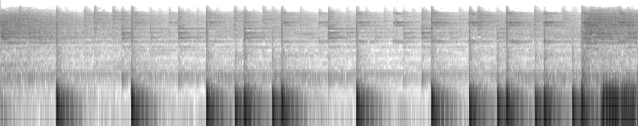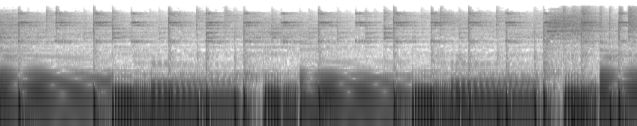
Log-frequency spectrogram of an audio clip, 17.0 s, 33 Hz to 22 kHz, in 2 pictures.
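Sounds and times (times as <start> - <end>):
drum kit playing: 0.0 - 2.2, 5.8 - 17.0.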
